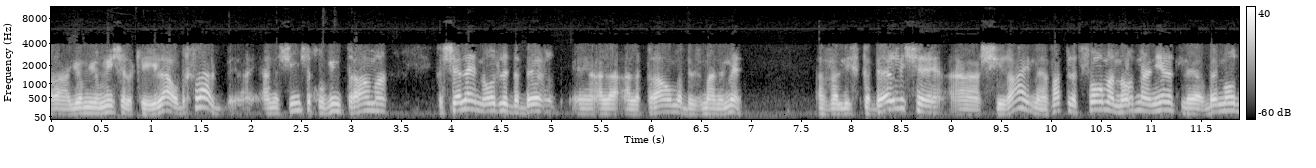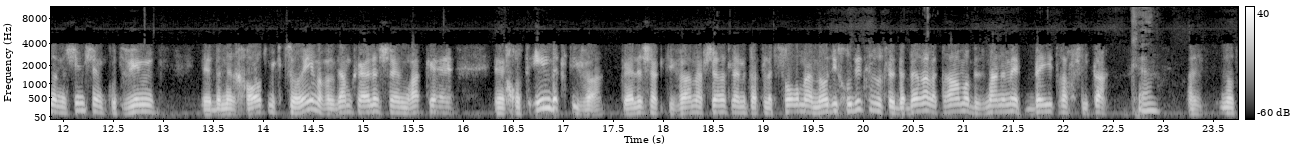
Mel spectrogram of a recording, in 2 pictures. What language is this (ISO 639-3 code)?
heb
